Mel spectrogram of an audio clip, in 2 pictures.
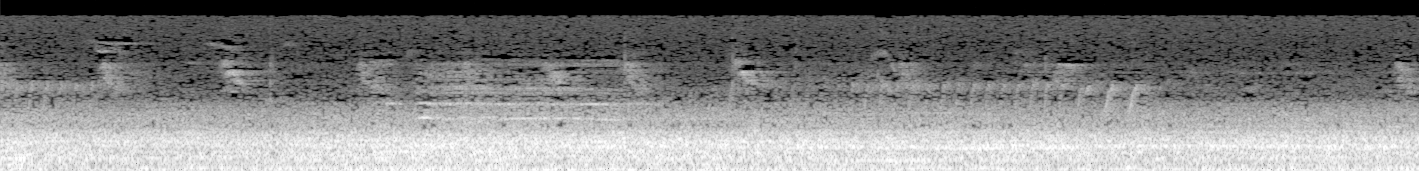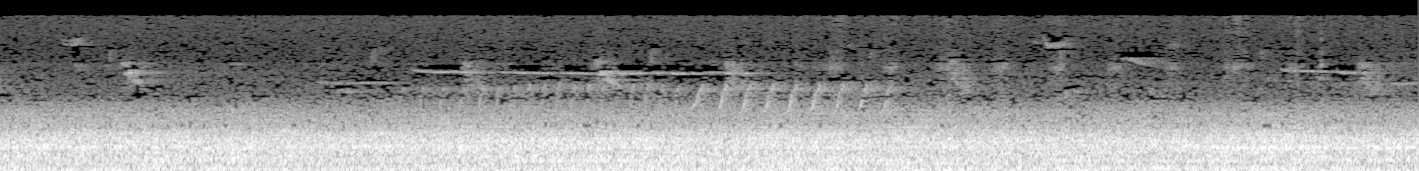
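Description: Morning birdsong: several birds giving short, high calls and chirps scattered throughout, over a steady low background noise.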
